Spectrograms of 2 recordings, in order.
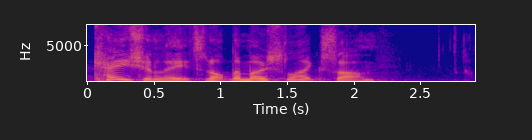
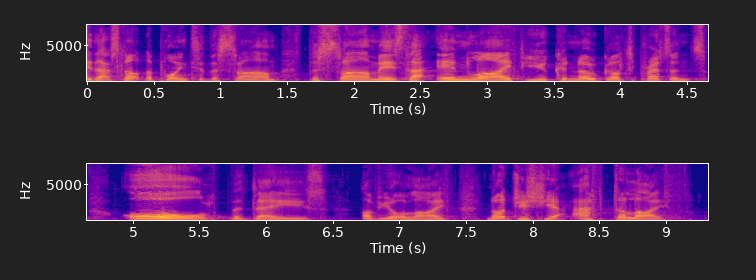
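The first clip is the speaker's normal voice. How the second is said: ordinary delivery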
